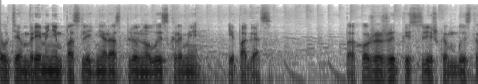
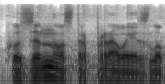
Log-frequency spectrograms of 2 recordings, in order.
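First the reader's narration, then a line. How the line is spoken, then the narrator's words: Grumbled. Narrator (Russian): пробурчала Анка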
